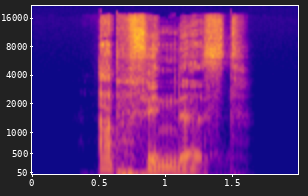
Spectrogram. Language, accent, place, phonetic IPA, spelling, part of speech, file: German, Germany, Berlin, [ˈapˌfɪndəst], abfindest, verb, De-abfindest.ogg
- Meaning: inflection of abfinden: 1. second-person singular dependent present 2. second-person singular dependent subjunctive I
